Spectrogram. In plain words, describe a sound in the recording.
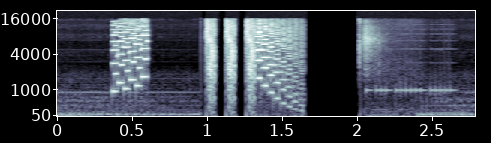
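A video game battle jingle sounds with quick rapid beeps.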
